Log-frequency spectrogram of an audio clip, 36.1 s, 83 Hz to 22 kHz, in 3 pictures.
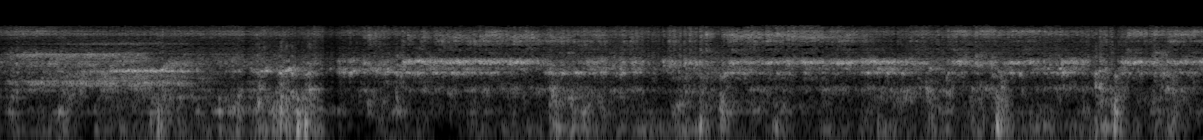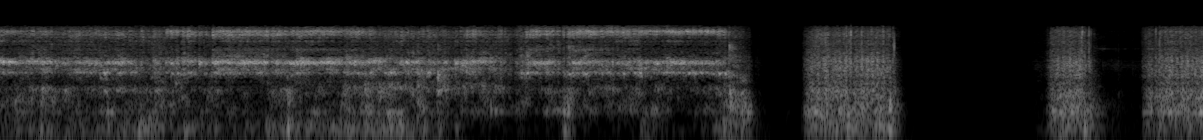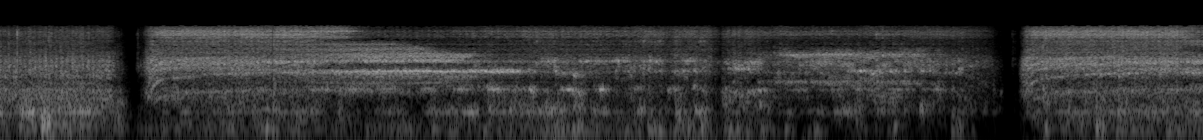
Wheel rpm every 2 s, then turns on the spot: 160, 160, 160, 160, 160, 160, 160, 160, 160, 100, 10, 10, 60, 160, 160, 170, 120, 130.
20-24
